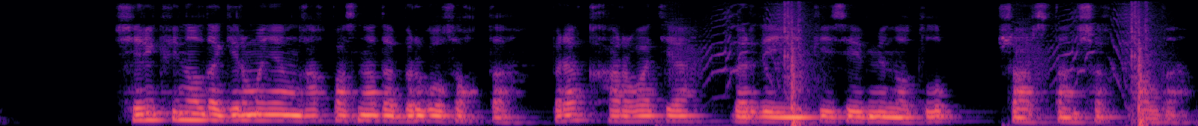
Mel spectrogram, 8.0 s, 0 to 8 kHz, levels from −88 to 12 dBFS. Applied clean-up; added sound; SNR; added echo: none; Squeak / Slam / Wood; 14 dB; reverberation time 0.3 s.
